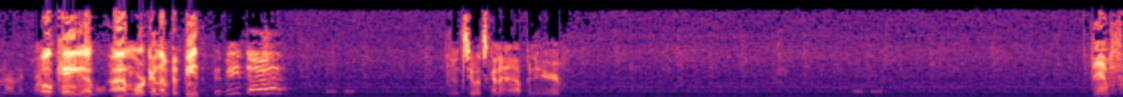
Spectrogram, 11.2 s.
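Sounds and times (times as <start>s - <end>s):
clothes dryer running: 0.0s - 11.2s
speech: 0.1s - 2.9s, 4.4s - 5.8s, 10.9s - 11.2s.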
